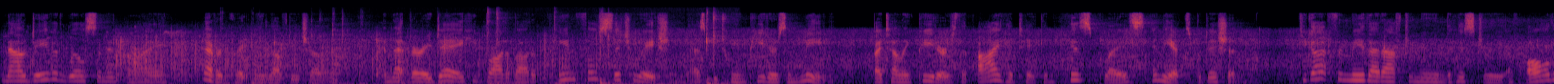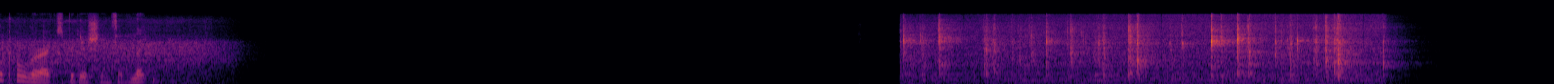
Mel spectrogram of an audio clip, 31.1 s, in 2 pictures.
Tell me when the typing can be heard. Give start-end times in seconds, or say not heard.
2.3-7.4, 24.5-29.4.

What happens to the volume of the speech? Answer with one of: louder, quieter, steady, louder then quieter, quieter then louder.
steady.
